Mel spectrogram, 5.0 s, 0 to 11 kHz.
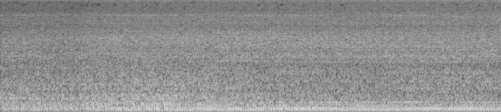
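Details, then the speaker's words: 2006 Ford Ranger 2.3 four-cylinder, just started on a battery swapped from another truck: even, steady idle with no knocks, misses or ticks, a smooth low hum; runs like a sewing machine, normal idle. "runs like a sewing machine"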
